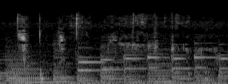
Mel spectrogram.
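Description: Background music with steady plucked-string notes, over several short high-pitched squeaks from golden retriever puppies in the first second.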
